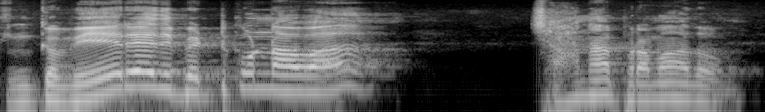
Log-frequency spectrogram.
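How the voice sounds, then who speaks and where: A man preaching as a pastor, questioning the congregation and building to loud calls for hallelujah. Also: a little high, very animated, a little slow. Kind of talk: sermon.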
